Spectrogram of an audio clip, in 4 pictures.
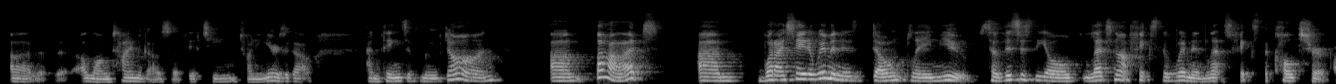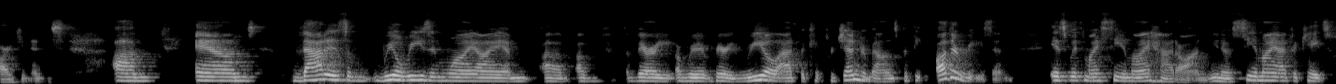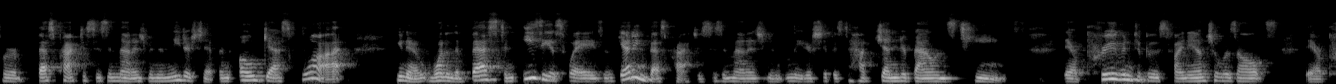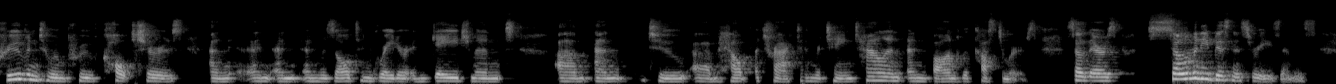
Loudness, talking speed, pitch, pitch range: -27 LUFS, 170 wpm, 160 Hz, 145-195 Hz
